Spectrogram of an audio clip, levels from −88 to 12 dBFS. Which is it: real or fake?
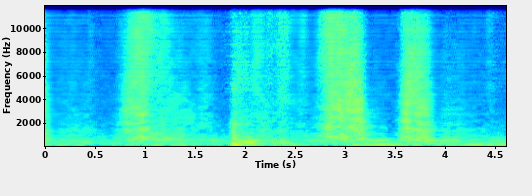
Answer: fake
